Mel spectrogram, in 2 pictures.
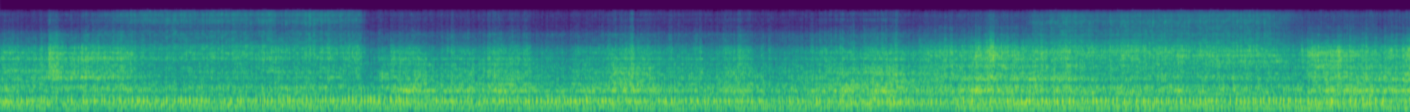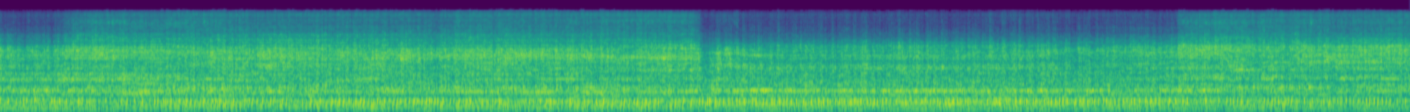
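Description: Homemade bench circular saw running steadily as its large blade rips teak logs lengthwise, a continuous mechanical whine and drone that changes abruptly a few times.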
